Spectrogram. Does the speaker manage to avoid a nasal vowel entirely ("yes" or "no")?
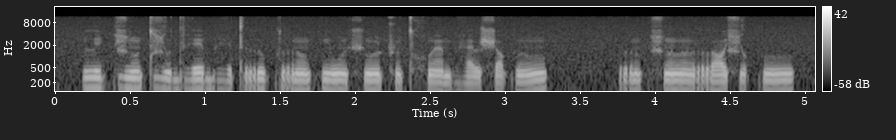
no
